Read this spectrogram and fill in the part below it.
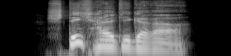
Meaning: inflection of stichhaltig: 1. strong/mixed nominative masculine singular comparative degree 2. strong genitive/dative feminine singular comparative degree 3. strong genitive plural comparative degree
- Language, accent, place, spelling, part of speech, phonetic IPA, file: German, Germany, Berlin, stichhaltigerer, adjective, [ˈʃtɪçˌhaltɪɡəʁɐ], De-stichhaltigerer.ogg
